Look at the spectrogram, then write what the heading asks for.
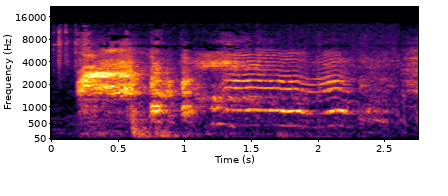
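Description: A newborn baby bursts into loud, close, high-pitched wailing that starts abruptly and continues in strained, quavering cries, with no talking. No distinct thud stands out before the crying.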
